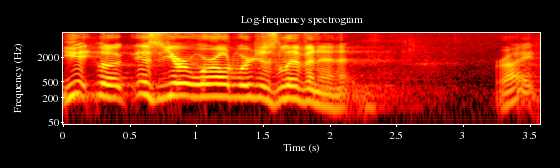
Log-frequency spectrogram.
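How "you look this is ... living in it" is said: put-on sarcastic, fake-agreeing tone. Paraphrasing a scripture verse to show how it sounds: mock sarcastic paraphrase. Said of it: "This is sarcasm one oh one".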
